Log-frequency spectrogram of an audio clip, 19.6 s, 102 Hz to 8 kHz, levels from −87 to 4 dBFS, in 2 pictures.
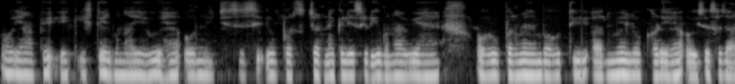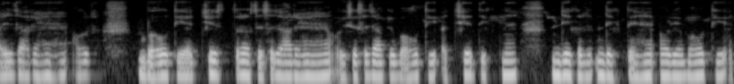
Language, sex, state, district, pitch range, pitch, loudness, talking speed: Hindi, male, Bihar, Araria, 160-170 Hz, 165 Hz, -23 LUFS, 175 wpm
